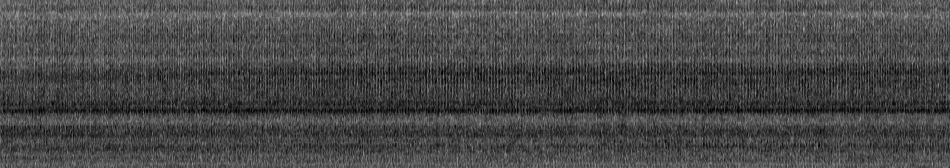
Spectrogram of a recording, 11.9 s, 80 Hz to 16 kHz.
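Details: Johnson/Evinrude 25 to 35 hp two-stroke outboard conversion after low-speed timing sync and fuel pump swap, idle deliberately set slightly high; fast, steady buzz with a crisp even beat, no misses or knocks; healthy.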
